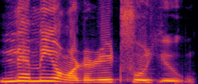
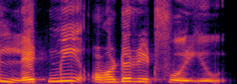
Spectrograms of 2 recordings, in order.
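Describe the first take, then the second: First: 'Let me' is blended quickly into 'lemme'. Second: 'Let me' is said as two full words.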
